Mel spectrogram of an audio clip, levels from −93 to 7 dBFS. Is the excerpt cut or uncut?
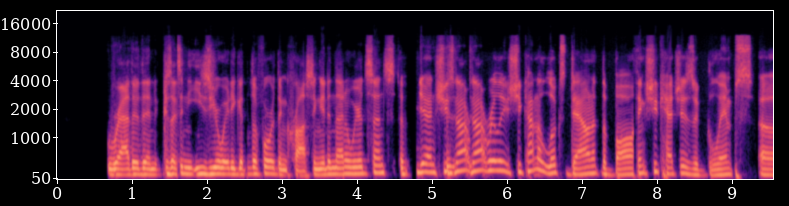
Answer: cut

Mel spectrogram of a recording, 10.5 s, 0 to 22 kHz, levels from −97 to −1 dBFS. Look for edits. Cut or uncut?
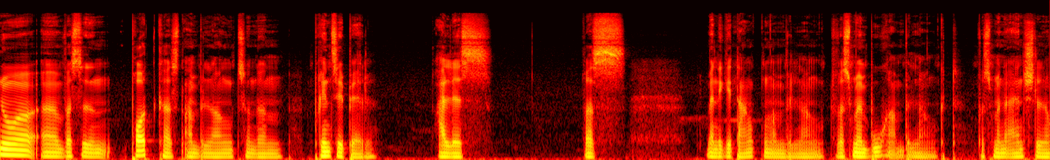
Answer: cut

